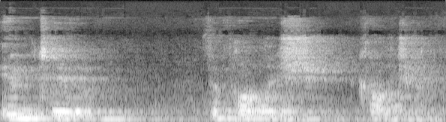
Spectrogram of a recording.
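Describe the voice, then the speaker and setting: Room echo is audible as a man talks at a fairly slow pace. His intonation is fairly even. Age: 80s+. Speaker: Holocaust survivor speaker. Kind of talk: lecture presentation with slides. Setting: church presentation with audience.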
